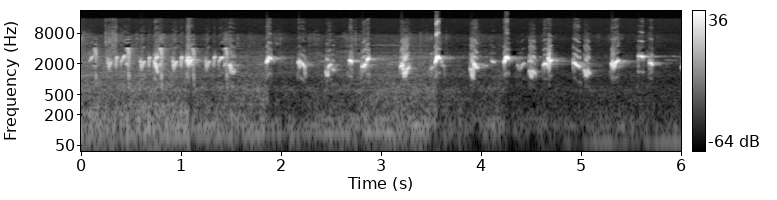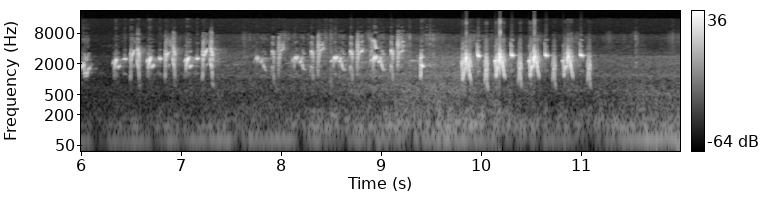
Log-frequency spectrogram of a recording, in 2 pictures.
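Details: Sooty-headed bulbul fighting lure song in 'ropel tarung' style, provoking other bulbuls to fight; long, restless sequence of quick chirps and chattering bursts, briefly sparser midway, then a dense energetic flurry.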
